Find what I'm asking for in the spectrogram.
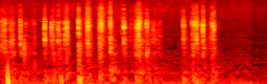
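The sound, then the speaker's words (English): Fingers type a name on a computer keyboard in a quick run of many clicking keystrokes, with a brief pause partway through. “Okay, so when we type in Jimmy Carter, a number of things come up.”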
